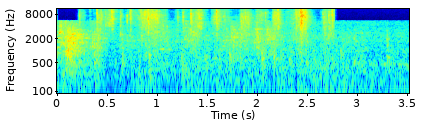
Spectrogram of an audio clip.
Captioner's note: paper bag rustling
